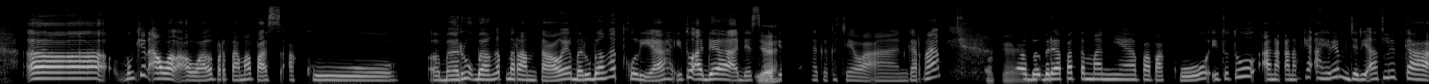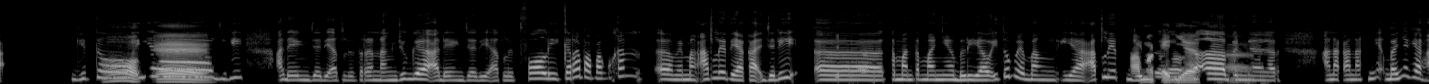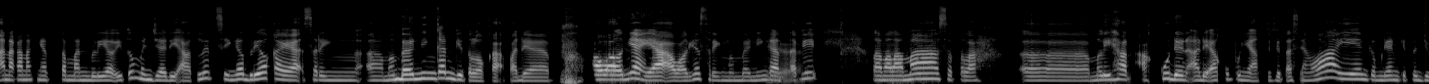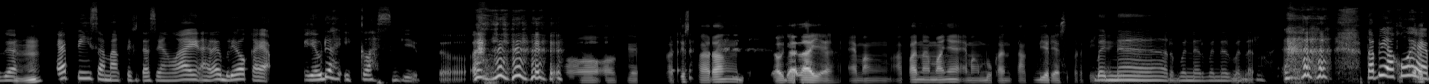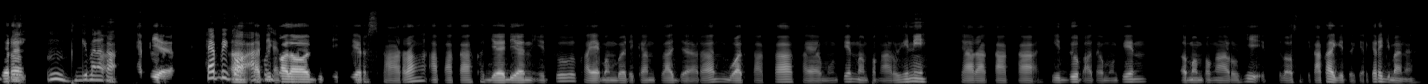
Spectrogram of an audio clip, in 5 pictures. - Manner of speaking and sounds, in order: chuckle; tapping; in English: "happy"; laugh; chuckle; in English: "happy"; in English: "happy"; in English: "Happy"; in English: "happy"
- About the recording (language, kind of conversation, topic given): Indonesian, podcast, Bisakah kamu menceritakan salah satu pengalaman masa kecil yang tidak pernah kamu lupakan?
